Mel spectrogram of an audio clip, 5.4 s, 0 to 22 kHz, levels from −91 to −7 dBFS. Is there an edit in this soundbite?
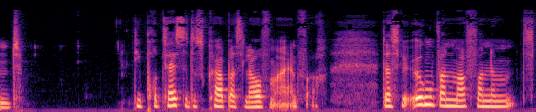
no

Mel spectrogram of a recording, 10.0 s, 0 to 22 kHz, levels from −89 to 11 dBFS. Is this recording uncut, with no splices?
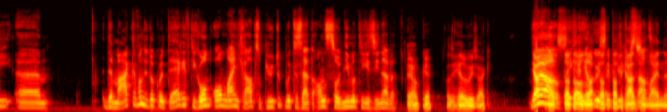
no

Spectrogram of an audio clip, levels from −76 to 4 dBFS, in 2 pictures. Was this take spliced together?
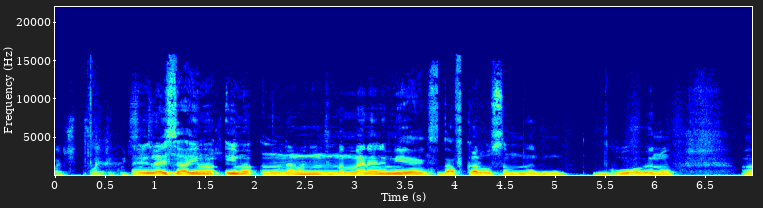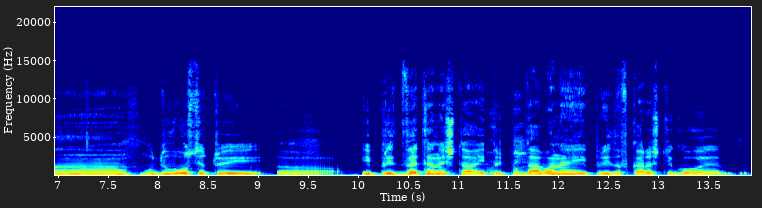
yes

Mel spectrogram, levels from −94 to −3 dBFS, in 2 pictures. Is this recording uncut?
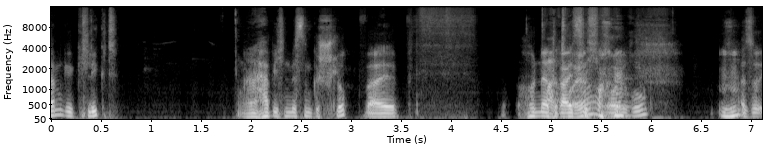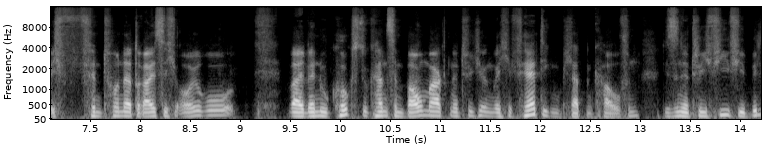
yes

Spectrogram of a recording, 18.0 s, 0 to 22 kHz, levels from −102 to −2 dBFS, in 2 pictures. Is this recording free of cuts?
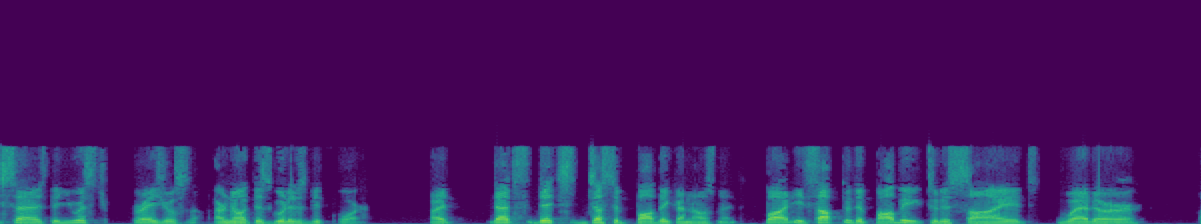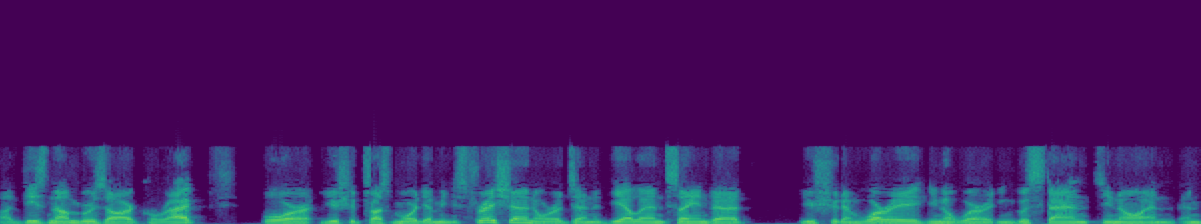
no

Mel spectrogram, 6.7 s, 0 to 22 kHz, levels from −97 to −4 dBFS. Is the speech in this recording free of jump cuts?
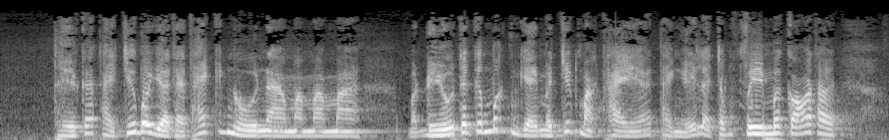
yes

